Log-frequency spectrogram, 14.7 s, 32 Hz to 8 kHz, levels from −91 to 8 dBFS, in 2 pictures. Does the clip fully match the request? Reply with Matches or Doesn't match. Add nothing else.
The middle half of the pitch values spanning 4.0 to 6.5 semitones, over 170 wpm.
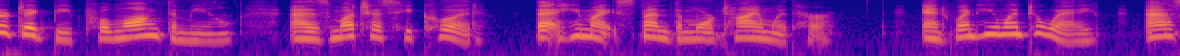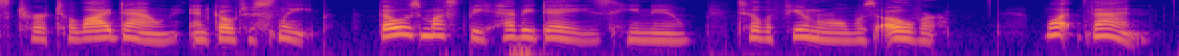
Matches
